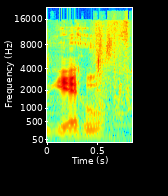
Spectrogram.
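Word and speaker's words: Kyeahoo: The K in his name is silent. His real name is Yehu. His last name is Kang, which is where the K comes from. We ignore the K and pretend like it's not there, which is very difficult for play-by-plays.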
